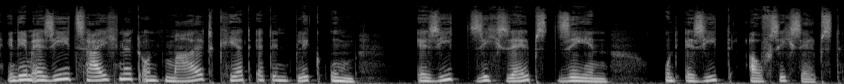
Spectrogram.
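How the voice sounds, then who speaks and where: A woman reading a documentary narration in a clear, composed way. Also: fairly low pitch, slow pace, darkish tone, no room sound, studio quality. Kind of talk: scripted narration.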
